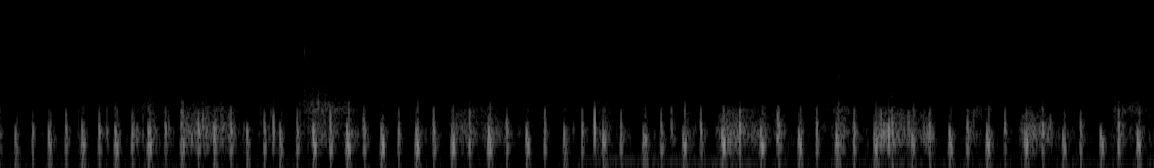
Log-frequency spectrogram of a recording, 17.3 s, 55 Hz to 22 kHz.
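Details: Steady, low thumping heartbeat at about 105 beats a minute, a little fast.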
